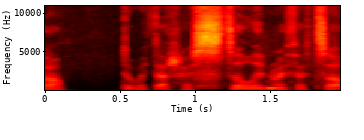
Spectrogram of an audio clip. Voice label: "rhestl", Welsh

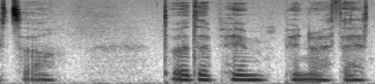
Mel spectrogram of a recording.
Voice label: "pump", Welsh

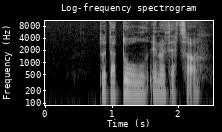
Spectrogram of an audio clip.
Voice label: "dwl", Welsh

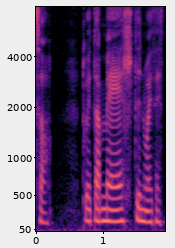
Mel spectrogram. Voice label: "mellt", Welsh

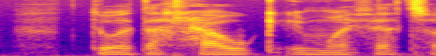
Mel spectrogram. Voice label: "rhawg", Welsh

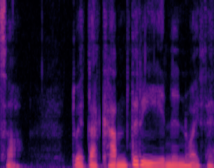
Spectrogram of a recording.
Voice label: "camdrin", Welsh

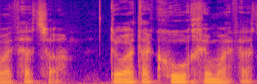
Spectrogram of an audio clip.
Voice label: "cwch", Welsh

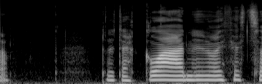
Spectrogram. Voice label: "glaan", Welsh

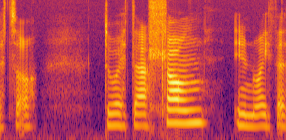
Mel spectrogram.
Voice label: "llong", Welsh

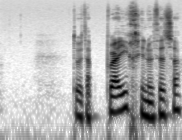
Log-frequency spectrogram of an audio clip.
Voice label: "braich", Welsh

